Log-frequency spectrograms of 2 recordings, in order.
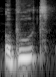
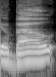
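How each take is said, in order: First: The vowel sounds like the one in 'boot'. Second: The vowel sounds like the one in 'out'. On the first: The speaker calls it wrong. "I don't say hoose and aboot" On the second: The speaker calls it right. "I know how to say about"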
